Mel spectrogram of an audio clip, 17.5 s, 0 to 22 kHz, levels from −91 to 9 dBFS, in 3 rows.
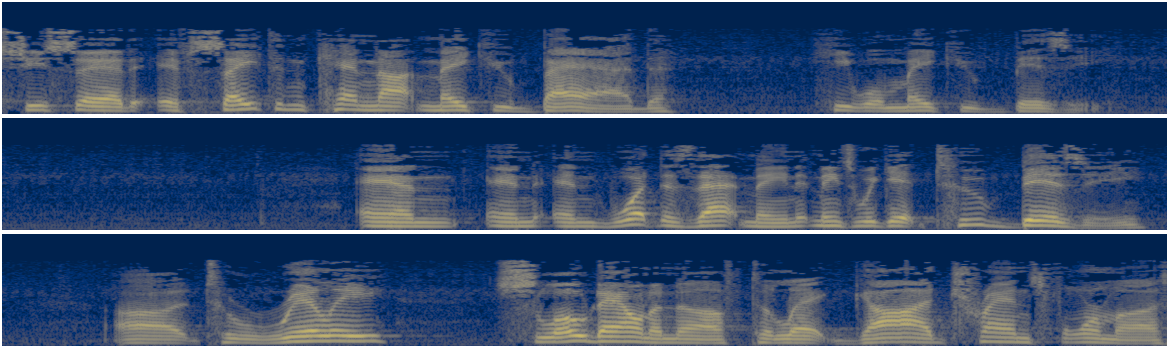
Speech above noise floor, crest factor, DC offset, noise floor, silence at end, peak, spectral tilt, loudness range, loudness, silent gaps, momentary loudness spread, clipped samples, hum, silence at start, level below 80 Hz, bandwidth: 39 dB; 20 dB; under 0.1%; -61 dBFS; 0 s; -2 dBFS; -5.5 dB/octave; 13 LU; -22 LUFS; none; 14 LU; under 0.1%; none; 0 s; -62 dBFS; 8.4 kHz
